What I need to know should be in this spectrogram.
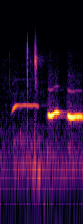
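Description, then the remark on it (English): A person whistles a short, bright melody, with a rising note followed by two sustained, wavering tones and a faint breathy sound between them. “It's a good whistle.”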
